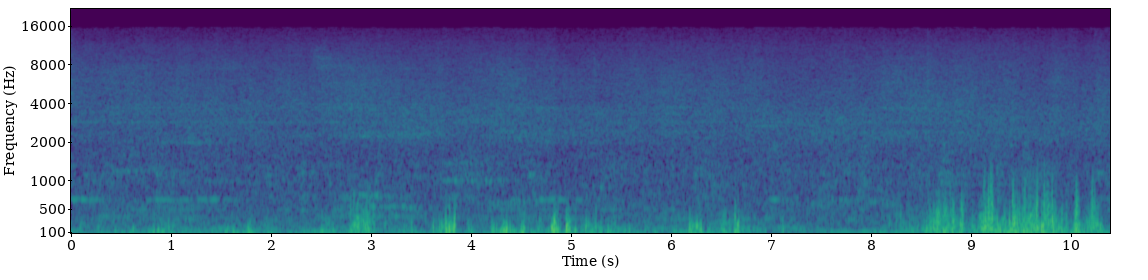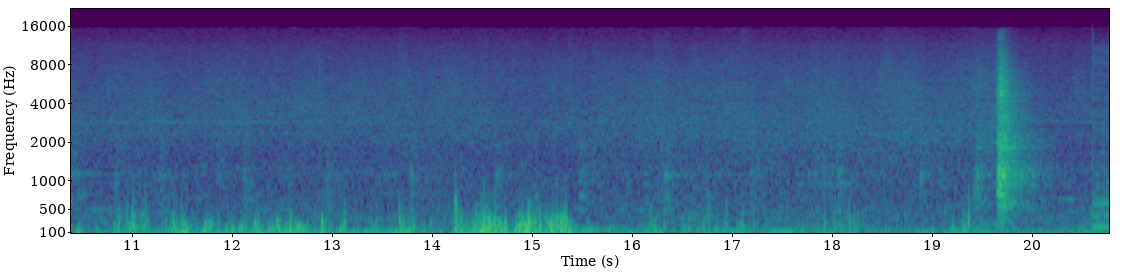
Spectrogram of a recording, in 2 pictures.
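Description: A man pulls a rope hand over hand, the rope rasping and thudding.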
